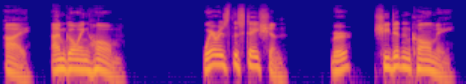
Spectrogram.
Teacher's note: up at the end falling intonation arm statements and way questions your voice Falls at the end for statements and wh questions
